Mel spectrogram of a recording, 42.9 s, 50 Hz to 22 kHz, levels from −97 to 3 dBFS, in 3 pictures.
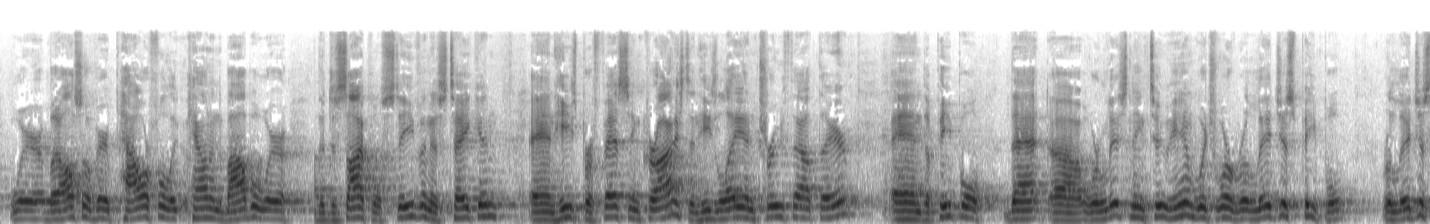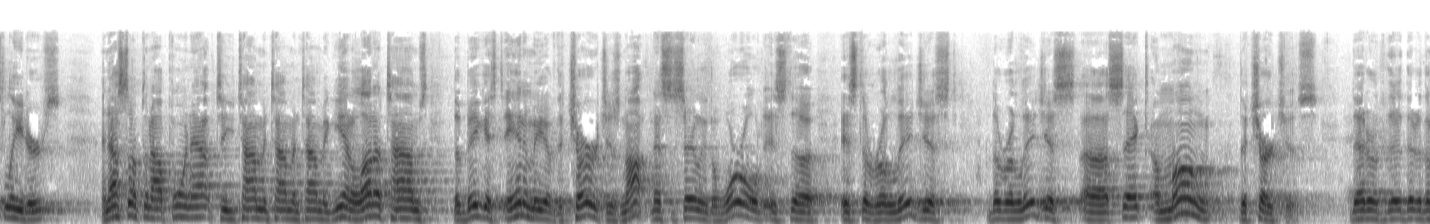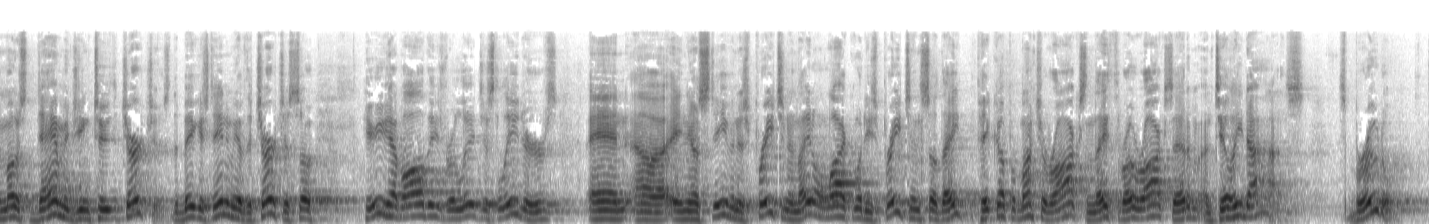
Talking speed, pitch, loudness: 195 wpm, 175 Hz, -20 LUFS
